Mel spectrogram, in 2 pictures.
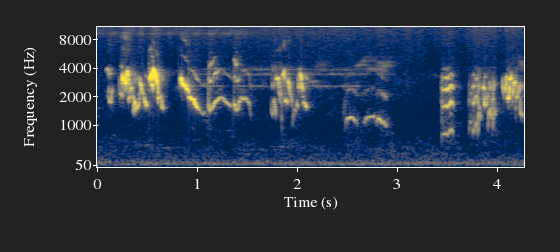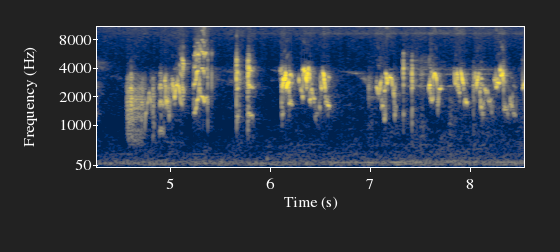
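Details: Parakeet singing nonstop in varied style, used as a master recording so munias learn to sing quickly: dense, rapid chatter of squeaky chirps, wavering warbles and short sharp notes running almost without pause, over a steady low background hum.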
